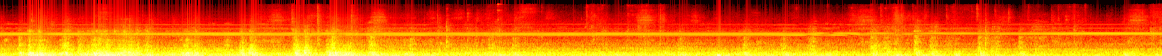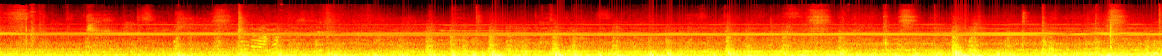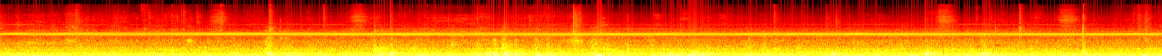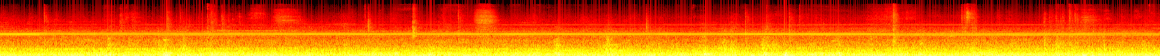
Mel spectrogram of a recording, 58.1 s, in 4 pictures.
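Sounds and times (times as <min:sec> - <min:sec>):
constant high whine: 0:00.0 - 0:58.0
train wheels rumbling on rails: 0:00.0 - 0:58.0.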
